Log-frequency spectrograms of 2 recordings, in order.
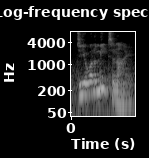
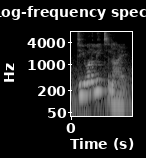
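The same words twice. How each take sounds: First: The pitch rises at the end. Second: The same.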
